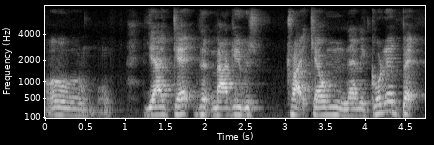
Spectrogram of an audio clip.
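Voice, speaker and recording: A man co-hosting a podcast in casual chat, relaxed and halting, filling gaps with 'uh'. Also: mid-range voice. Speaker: podcast co-host. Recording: dull echoey room recording.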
